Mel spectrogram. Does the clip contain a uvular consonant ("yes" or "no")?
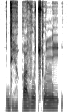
yes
